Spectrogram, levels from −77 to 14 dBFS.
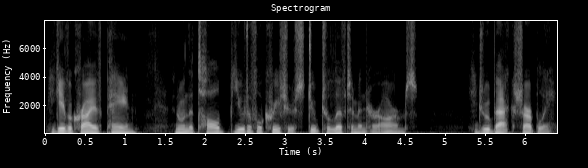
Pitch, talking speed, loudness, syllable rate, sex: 115 Hz, 215 wpm, -20 LUFS, 5.5 syllables/s, male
